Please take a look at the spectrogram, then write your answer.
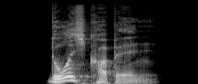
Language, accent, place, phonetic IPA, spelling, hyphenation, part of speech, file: German, Germany, Berlin, [ˈdʊʁçˌkɔpl̩n], durchkoppeln, durch‧kop‧peln, verb, De-durchkoppeln.ogg
- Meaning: to hyphenate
